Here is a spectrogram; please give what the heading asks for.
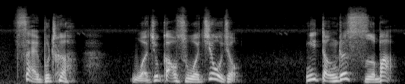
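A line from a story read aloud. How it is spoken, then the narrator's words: Youth, through gritted teeth. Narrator (Chinese): 少年 脸涨得通红，咬牙道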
